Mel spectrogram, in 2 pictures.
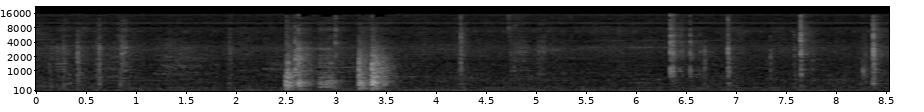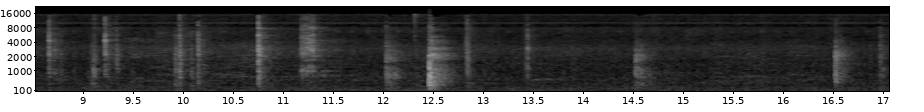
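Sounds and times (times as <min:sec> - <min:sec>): small parts and tools clicking: 0:06.3 - 0:11.4.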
